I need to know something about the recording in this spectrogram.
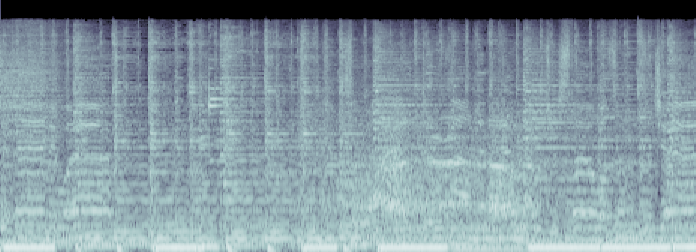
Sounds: music

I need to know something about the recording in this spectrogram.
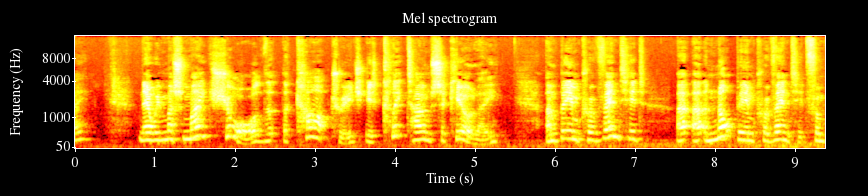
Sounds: speech

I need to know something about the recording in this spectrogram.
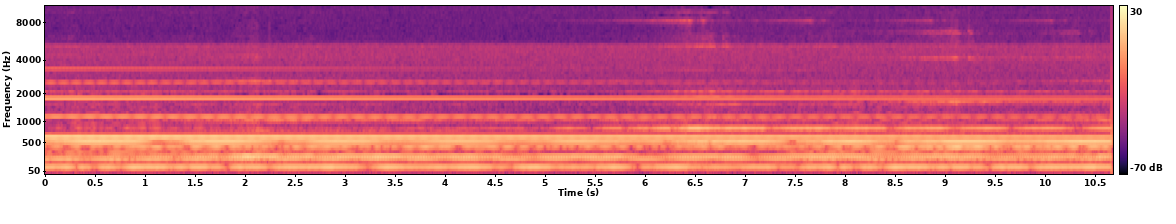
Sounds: singing bowl

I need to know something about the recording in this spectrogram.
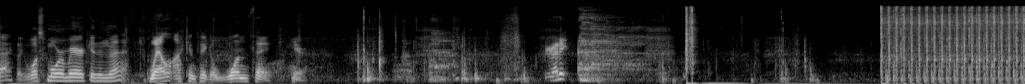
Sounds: speech

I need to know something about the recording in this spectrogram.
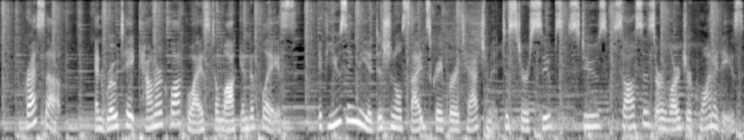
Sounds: music
speech

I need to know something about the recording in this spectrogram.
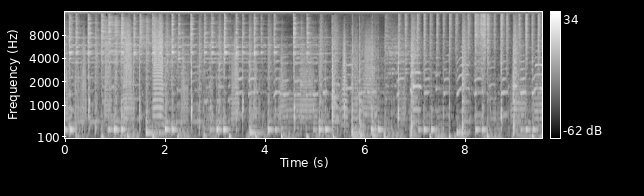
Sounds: independent music
music

